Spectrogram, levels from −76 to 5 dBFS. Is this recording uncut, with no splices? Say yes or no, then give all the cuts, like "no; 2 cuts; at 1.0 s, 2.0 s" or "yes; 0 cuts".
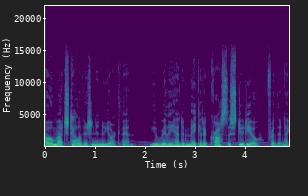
no; 1 cut; at 1.9 s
